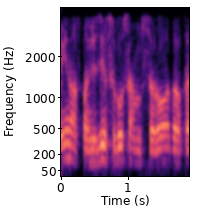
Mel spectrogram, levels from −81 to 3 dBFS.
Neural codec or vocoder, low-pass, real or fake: codec, 24 kHz, 6 kbps, HILCodec; 3.6 kHz; fake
